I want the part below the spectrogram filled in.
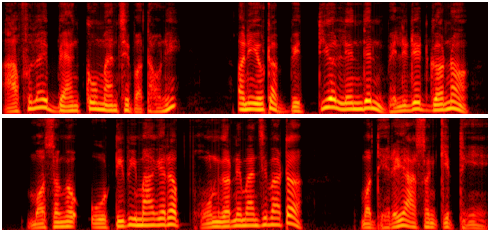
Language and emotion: Nepali, fearful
